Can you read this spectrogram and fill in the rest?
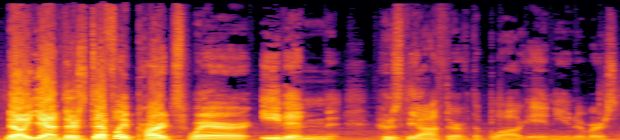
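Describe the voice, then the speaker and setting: A man's voice: medium pitch, brisk, pushed and bright. A man co-hosting a podcast in casual chat, often breaking off and restarting his thoughts as he goes. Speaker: podcast co-host.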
